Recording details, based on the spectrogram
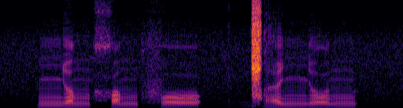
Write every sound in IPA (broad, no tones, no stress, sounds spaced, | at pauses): ɲ ɒ n x ɒ n f o | ɡ͡ǁ æ ɲ ɾ o n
